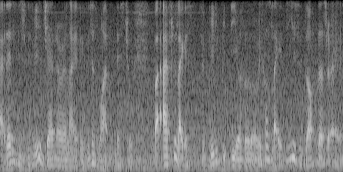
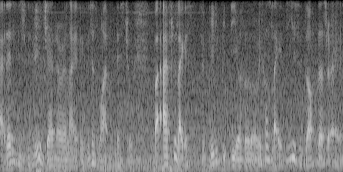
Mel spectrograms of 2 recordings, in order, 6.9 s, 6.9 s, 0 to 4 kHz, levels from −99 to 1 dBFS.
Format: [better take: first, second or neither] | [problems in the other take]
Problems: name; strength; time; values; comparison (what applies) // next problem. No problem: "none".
first | background sound (Zipper (clothing)); 14 dB below the speech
